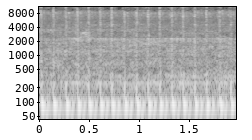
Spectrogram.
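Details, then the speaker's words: Aging Yamaha Nouvo Sporty automatic scooter, not yet roadworthy, idling after starting: soft, regular low putter with even pulses, no odd noises, clatter or rattle; engine still smooth and healthy. "Pokoknya untuk motor yang sudah cukup berumur, mesinnya masih halus banget loh. Gak ada suara aneh-aneh, gak ada kotak-kotak, gak ada gini juga."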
